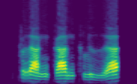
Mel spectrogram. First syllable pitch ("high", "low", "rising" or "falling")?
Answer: low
